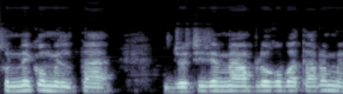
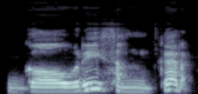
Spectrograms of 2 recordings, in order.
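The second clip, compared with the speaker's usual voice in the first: slow drill; 3 semitones lower, much slower than usual. Shown as a demonstration. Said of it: "teacher drilling the mountain name".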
